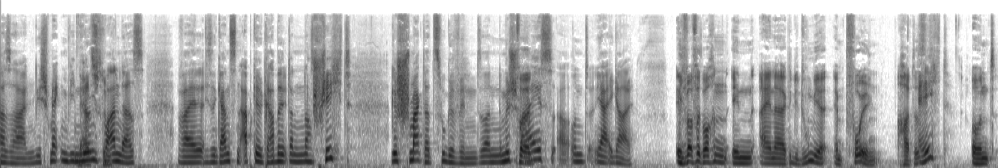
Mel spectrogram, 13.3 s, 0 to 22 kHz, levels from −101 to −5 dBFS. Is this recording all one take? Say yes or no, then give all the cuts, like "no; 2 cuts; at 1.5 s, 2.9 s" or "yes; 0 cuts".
no; 9 cuts; at 2.7 s, 3.8 s, 4.2 s, 5.2 s, 5.6 s, 6.9 s, 9.4 s, 9.7 s, 10.5 s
